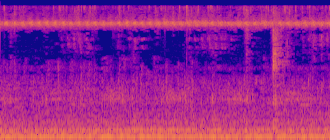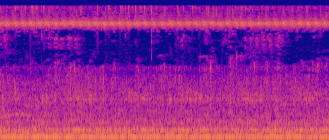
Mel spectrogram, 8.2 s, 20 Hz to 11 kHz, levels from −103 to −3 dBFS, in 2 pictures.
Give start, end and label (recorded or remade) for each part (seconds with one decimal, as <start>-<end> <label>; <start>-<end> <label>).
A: 0.0-8.2 recorded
